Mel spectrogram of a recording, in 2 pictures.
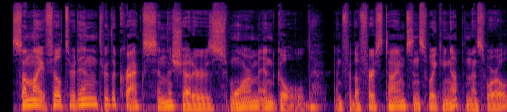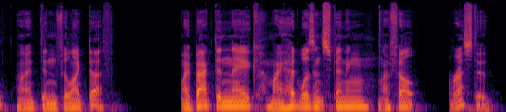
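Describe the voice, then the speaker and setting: A man at medium pitch talks at a fairly slow pace with lively intonation, in a normal speaking voice. The recording is very clean, with a silent background. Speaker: audio drama narrator. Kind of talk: read story narration.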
